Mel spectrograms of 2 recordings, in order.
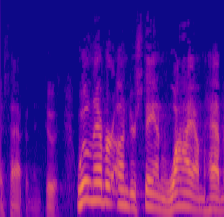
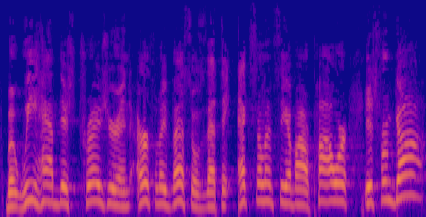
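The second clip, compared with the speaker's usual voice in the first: high, raised preaching voice; impassioned preaching; 8 semitones higher, 3 dB louder than usual. Real, not acted. Preacher urging congregation to depend on God, impassioned. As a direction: drive it home from the pulpit.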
